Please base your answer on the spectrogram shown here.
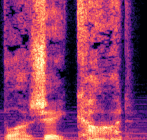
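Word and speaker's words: Błażej Kot: The name on the ID was spelled BLAZEJKOT, but they had no clue how to pronounce it. He told the officers that Blaze Kot was the correct pronunciation and then asked if they knew where his wife Caroline was.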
